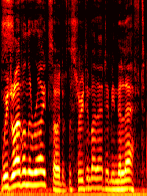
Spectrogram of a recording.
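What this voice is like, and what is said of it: Put-on accent. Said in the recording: “don't do the accent”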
